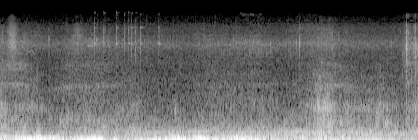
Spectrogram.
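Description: Wind buffeting the microphone: an uneven low rumble in gusts, strongest in the first two seconds, then easing.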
